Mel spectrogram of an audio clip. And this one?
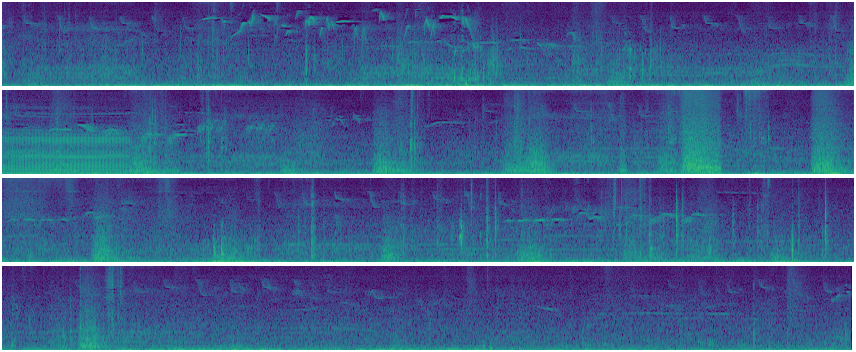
Cows lowing and snorting
Not moos as such this time, but there is a low... ermm... "low" and lots of snorting and puffing going on from this group of cows gathered at the gate to the field.
cows, lowing, mooing, farm-animals, cattle, moo, countryside, cow, farm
